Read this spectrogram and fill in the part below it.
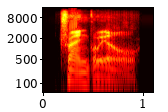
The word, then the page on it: tranquil: British English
